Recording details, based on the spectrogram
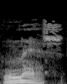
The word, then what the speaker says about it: Нэш: Может быть, нужно было там тоже звездочку поставить, потому что произносится все-таки это Нэш, а не наш.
